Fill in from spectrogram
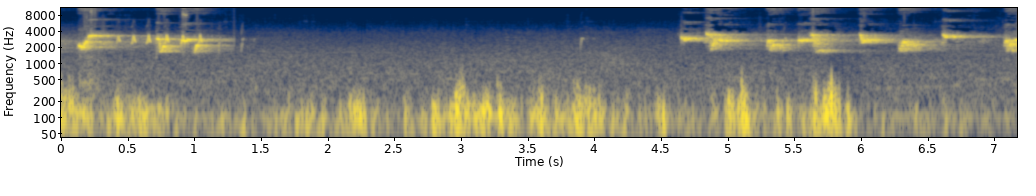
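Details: Moroccan common bulbul from North Africa giving two bursts of rich whistled phrases, one at the start and a longer run of slurred notes after a quiet gap, over low rumbling noise.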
